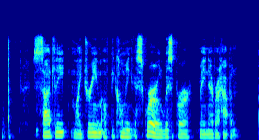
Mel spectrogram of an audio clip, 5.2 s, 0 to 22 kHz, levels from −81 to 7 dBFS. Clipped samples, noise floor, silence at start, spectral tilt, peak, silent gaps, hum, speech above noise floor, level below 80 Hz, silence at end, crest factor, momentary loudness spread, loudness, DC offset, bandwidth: under 0.1%; -58 dBFS; 0.05 s; -3 dB/octave; -14 dBFS; none; none; 25 dB; -70 dBFS; 0.45 s; 20 dB; 14 LU; -32 LUFS; under 0.1%; 8.4 kHz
